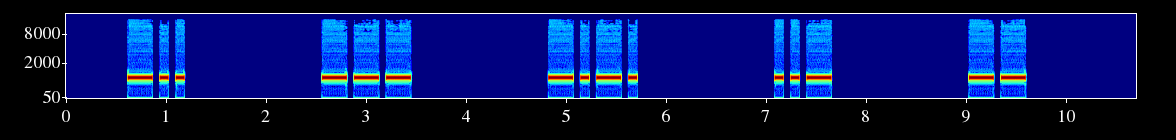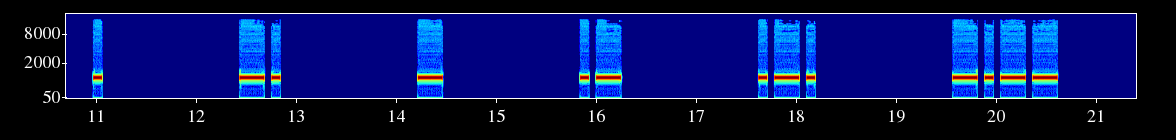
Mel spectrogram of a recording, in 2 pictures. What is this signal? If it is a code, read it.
Morse code, heard as a keyed tone, about 15 wpm, spaced as for 5 wpm, 1000 Hz. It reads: DOCUMENTARY
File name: qotdfiles / 5wpm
